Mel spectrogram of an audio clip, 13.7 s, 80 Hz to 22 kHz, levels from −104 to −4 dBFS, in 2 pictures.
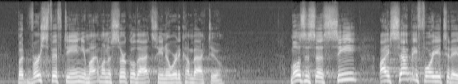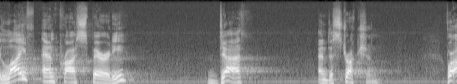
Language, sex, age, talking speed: English, male, 40-59, 140 wpm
